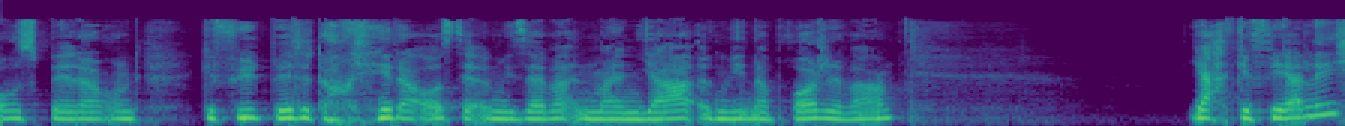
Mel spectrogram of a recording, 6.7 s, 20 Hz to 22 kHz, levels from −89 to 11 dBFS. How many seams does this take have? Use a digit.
0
